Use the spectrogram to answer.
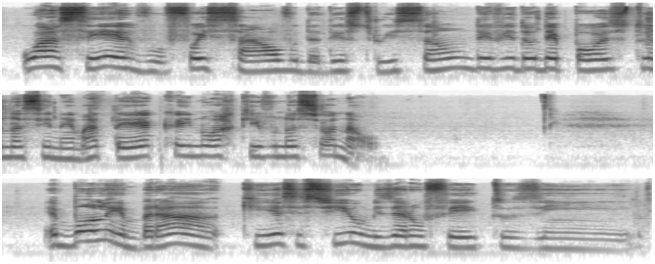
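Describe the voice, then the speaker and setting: A woman with a Brazilian Portuguese accent giving a scripted explanation as a presenter, reading in a measured way with occasional small stumbles. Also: mid-range voice. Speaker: presenter answering a film student's questions.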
